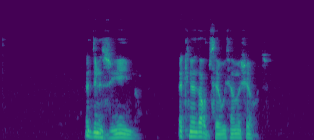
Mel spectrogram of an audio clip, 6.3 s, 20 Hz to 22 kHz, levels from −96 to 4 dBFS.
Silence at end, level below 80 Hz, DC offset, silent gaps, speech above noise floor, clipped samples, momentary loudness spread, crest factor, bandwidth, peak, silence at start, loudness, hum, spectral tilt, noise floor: 1 s; -72 dBFS; under 0.1%; none; 56 dB; under 0.1%; 17 LU; 22 dB; 9.8 kHz; -14 dBFS; 1.7 s; -32 LUFS; none; -4.5 dB/octave; -87 dBFS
